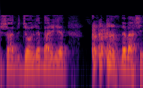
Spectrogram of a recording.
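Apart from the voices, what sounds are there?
throat clearing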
